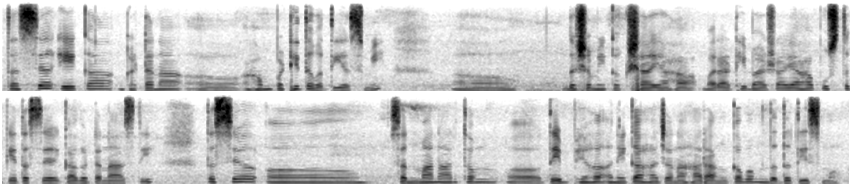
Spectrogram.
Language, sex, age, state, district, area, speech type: Sanskrit, female, 30-45, Maharashtra, Nagpur, urban, spontaneous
